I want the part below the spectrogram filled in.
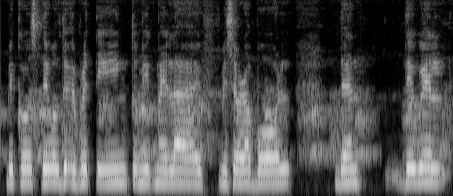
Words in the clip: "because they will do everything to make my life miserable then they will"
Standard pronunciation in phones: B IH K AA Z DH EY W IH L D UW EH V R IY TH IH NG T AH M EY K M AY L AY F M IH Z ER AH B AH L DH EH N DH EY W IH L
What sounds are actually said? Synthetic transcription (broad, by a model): B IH K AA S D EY W IH L D UW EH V R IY T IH NG T AH M EY K M AY L AY F M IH S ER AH B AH L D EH N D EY W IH L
